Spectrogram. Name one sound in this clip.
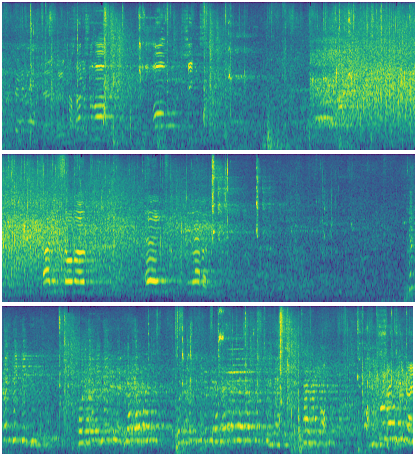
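Sports shoes squeak sharply on a hard court floor in a large echoing hall.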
